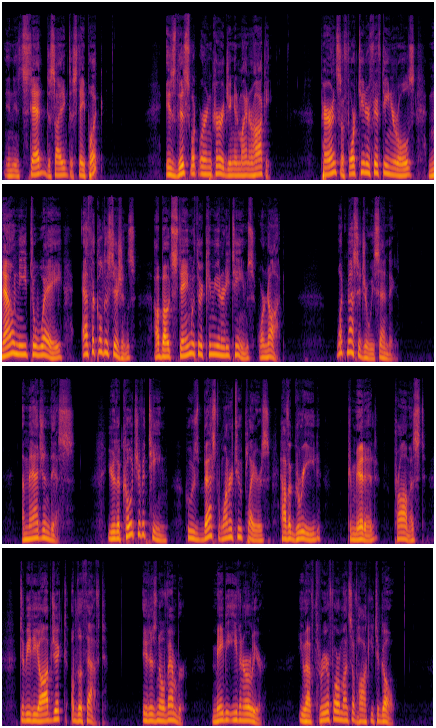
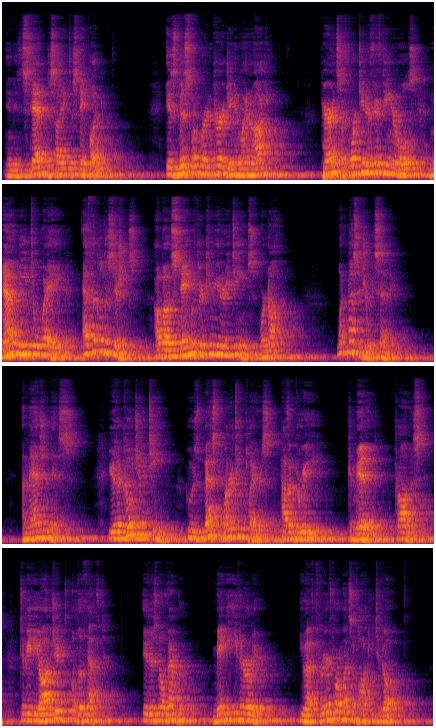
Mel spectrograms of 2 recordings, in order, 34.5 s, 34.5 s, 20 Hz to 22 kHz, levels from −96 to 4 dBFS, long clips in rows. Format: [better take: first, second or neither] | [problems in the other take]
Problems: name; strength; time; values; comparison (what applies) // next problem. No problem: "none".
first | off-mic speech; somewhat distant // room echo; noticeable; dies away in 1.5 s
